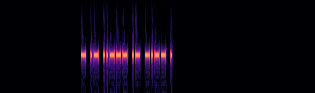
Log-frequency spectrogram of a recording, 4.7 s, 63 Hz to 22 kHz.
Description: Morse code, heard as a keyed tone, about 53 wpm, 700 Hz. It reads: TA2AYE
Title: DXCC-100 Call Signs - 6 Characters - Repeated 2x - 50wpm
